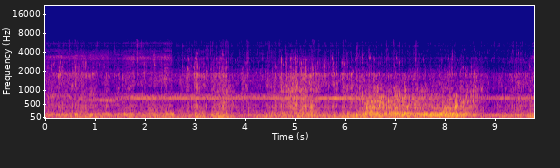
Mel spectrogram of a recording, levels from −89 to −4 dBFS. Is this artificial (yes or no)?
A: no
